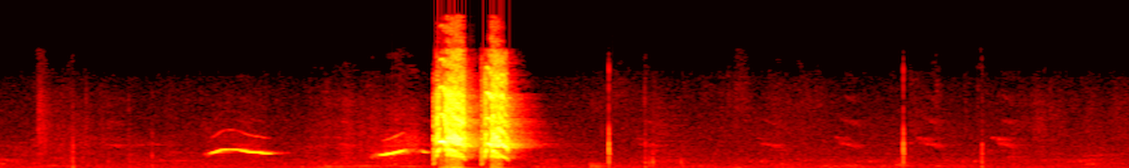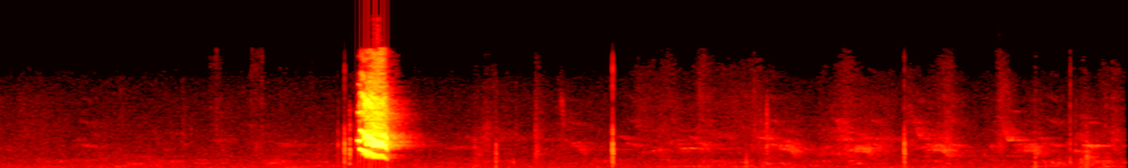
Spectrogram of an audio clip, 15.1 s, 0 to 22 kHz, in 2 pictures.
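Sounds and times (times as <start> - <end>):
parrot whistling and squawking: 2.9 - 3.6, 10.0 - 10.2.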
